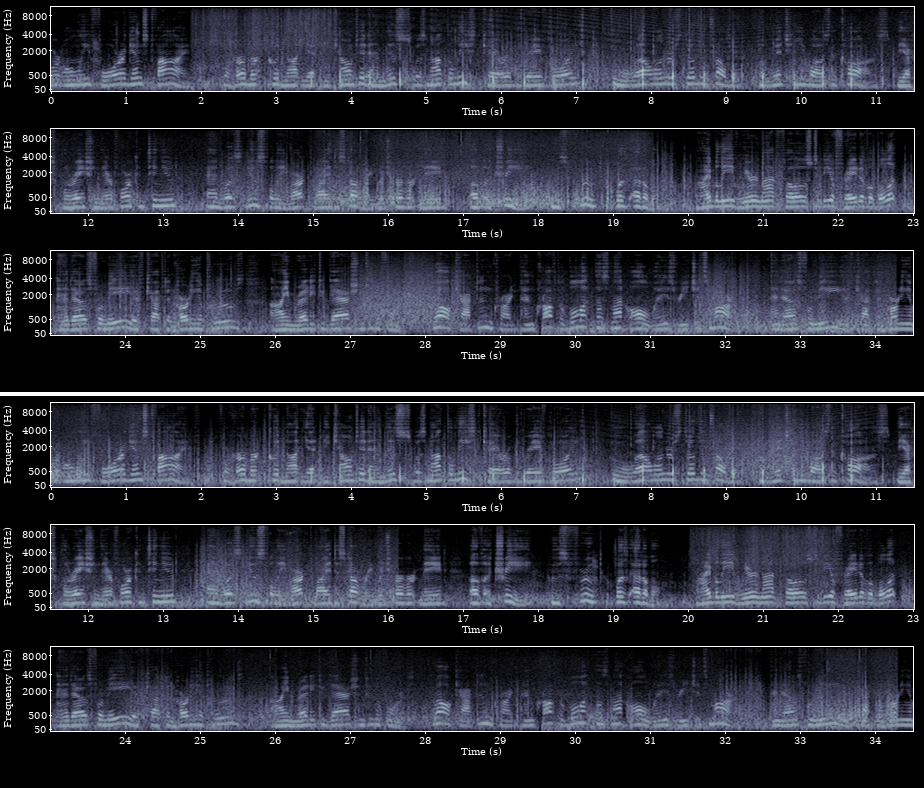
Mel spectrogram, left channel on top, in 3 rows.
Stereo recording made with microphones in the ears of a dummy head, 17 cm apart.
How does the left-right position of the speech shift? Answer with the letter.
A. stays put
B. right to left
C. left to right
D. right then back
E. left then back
B.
